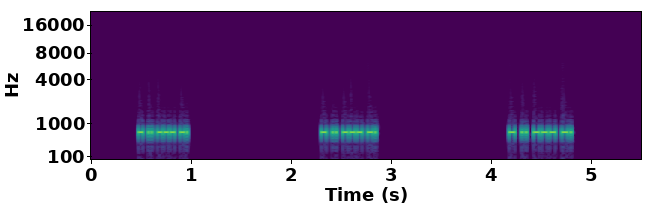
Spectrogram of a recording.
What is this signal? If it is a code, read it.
Morse code, heard as a keyed tone, about 69 wpm, 700 Hz. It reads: TION TION TION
